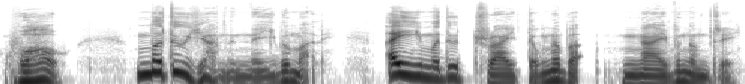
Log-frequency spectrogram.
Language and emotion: Manipuri, surprised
